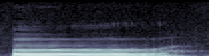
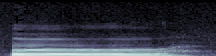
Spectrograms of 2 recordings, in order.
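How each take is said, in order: First: The vowel is long, held for two beats. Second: The same.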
